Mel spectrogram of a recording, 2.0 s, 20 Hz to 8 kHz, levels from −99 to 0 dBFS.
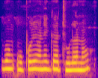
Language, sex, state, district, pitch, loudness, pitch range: Bengali, female, West Bengal, Cooch Behar, 260 Hz, -12 LUFS, 240-270 Hz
